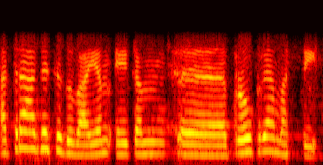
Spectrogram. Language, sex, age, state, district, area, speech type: Sanskrit, female, 18-30, Kerala, Malappuram, rural, conversation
